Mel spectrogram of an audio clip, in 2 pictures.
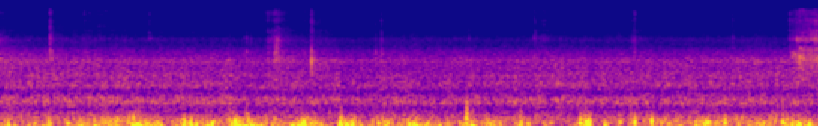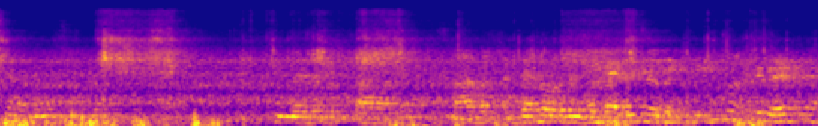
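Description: People talking indistinctly in a room, with a heavy low rumble on the phone's microphone for most of the first seven seconds as it is moved about; from about seven seconds in, the voices come through more clearly.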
